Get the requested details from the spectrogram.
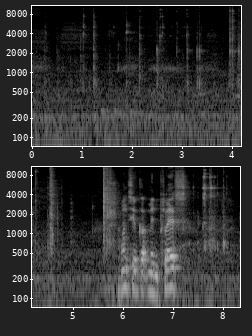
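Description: Metal parts of a door handle click and scrape as they are fitted together.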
